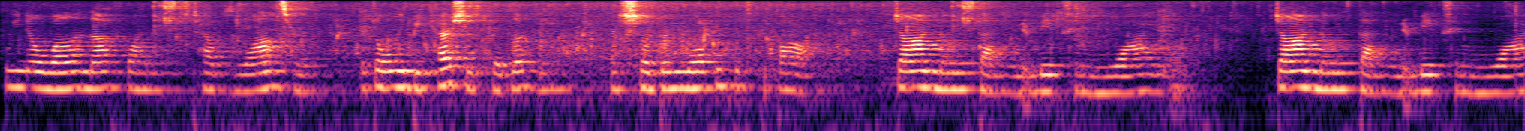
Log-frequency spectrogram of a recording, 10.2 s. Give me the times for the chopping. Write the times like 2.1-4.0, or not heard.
not heard.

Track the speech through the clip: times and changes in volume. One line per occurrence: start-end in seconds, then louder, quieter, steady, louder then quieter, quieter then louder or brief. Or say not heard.
0.0-7.9 steady
8.5-10.1 brief.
